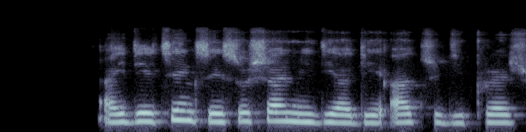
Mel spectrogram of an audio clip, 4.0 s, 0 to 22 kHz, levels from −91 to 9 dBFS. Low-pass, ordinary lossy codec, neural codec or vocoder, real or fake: 9.9 kHz; Opus, 24 kbps; none; real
